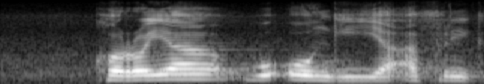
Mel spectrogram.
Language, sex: Venda, male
